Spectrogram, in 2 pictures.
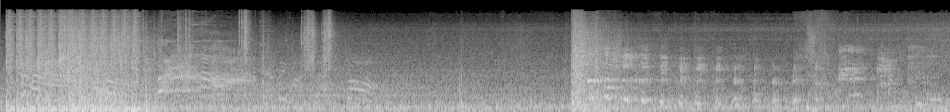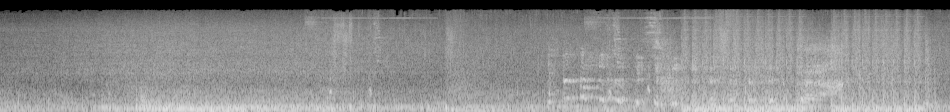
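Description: Rapid gunfire bursts out close by.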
